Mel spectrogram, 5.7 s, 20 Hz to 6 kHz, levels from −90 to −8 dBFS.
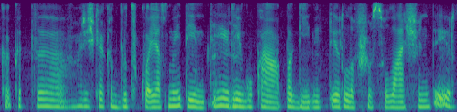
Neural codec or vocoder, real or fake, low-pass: vocoder, 22.05 kHz, 80 mel bands, HiFi-GAN; fake; 5.4 kHz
